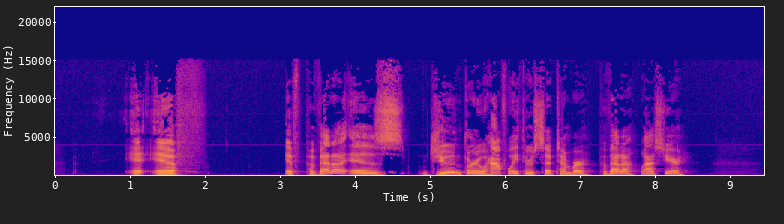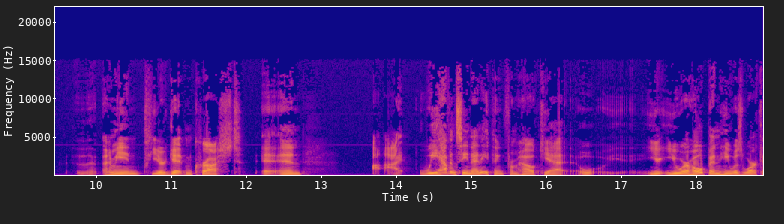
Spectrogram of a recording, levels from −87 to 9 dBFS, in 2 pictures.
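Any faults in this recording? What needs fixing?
Nothing stood out on listening to this recording, so there is nothing here that needs fixing.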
